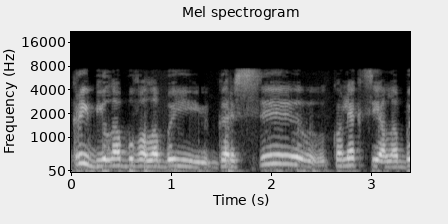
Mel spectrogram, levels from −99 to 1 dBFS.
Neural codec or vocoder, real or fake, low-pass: none; real; 7.2 kHz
